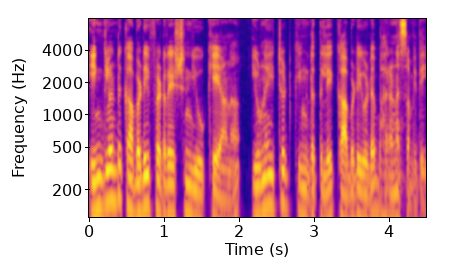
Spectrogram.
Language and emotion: Malayalam, neutral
